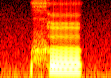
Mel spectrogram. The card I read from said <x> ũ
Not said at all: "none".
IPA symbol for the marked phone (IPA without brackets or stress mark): x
